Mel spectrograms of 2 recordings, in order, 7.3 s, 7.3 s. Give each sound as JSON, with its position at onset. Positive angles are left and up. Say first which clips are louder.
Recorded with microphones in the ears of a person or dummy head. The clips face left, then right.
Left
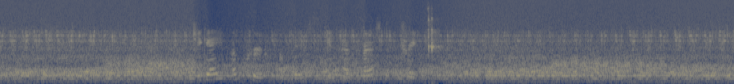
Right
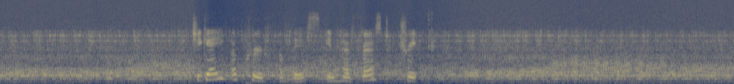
{"t": 1.9, "sound": "a woman speaking", "louder": "right 10 dB", "side_deg": -75}
{"t": 4.3, "sound": "a finger snap", "louder": "right 1 dB", "side_deg": 30}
